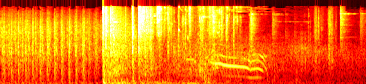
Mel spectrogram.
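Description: A scoped rifle fires a single loud shot.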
